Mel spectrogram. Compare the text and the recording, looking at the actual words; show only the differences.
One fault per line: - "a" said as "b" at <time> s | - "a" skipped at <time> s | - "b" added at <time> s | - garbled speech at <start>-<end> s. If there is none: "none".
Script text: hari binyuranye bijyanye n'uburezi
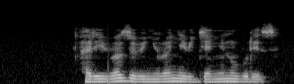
- "ibibazo" added at 1.0 s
